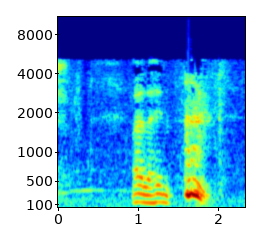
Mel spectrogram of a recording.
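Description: About a second in, a man clears his throat: a short steady hum, then a quick, louder falling 'ahem'.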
